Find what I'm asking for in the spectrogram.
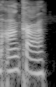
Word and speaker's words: Anka: Anka, rhymes with Bianca, um, about yeah.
